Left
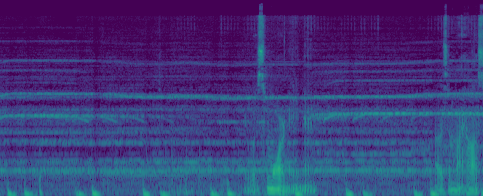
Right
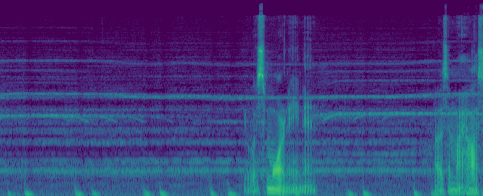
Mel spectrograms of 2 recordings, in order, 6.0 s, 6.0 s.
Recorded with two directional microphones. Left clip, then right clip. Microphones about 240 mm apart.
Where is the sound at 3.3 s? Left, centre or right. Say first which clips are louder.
Right 10 dB; right.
